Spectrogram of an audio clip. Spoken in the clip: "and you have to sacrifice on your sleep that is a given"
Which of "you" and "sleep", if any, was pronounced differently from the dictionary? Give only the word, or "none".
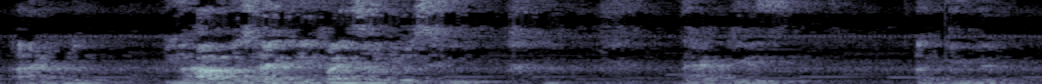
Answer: sleep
